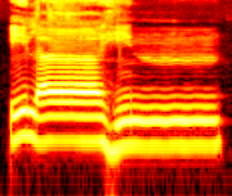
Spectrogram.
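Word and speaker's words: إِلَٰهِ: আয়াত ইলাহি নাস ইলা এলাতে এক সেকেন্ড টেনে পড়তে হবে কারণ উপরে খাড়া জবর আছে খাড়া জবর খারা এর উল্টা পেশ থাকলে সেখানে এক সেকেন্ড করে টেনে পড়তে হয় ইলাহিন হিন এখানে গুন্না হবে এখানে গুন্না কেন হচ্ছে নুন অথবা মিম অক্ষরের উপরে এরকম তাজদিদ থাকলে গুন্না হয় ইলাহিনস যিনি মানুষের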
